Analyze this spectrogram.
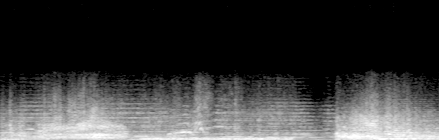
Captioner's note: lizard snarls & growls; suspenseful music; lizard growls; cavepeople yelp; suspenseful music; lizard snarls & growls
